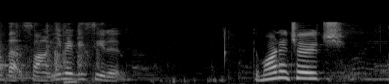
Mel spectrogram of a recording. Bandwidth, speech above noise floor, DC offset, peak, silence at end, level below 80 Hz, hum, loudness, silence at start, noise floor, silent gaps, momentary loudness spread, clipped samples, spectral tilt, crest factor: 7.8 kHz; 27 dB; under 0.1%; -12 dBFS; 0 s; -66 dBFS; none; -29 LUFS; 0 s; -56 dBFS; none; 21 LU; under 0.1%; -2.5 dB/octave; 20 dB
